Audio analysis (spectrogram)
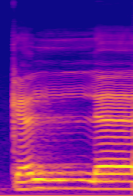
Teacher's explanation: یہاں پر ہم لام کو ایک الف کے برابر کھینچیں گے. حروف مدہ آ رہا ہے، الف ہے حروف مدہ میں سے، اس کے بعد الف سے پہلے زبر ہے، لہٰذا اس کو ہم ایک الف کے برابر کھینچ کر پڑھیں گے.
